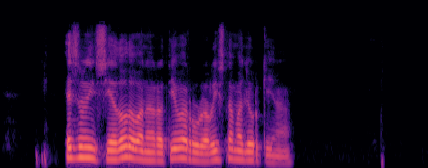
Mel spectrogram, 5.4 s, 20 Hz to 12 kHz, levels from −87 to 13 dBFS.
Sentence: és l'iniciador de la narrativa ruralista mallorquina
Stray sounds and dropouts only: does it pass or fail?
pass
